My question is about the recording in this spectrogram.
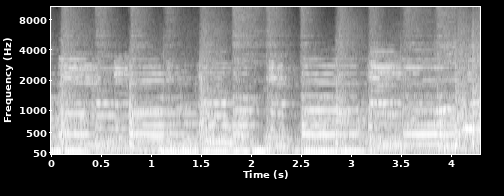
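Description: Live blues band playing a passage without vocals: electric guitar over electric bass and a drum kit.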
